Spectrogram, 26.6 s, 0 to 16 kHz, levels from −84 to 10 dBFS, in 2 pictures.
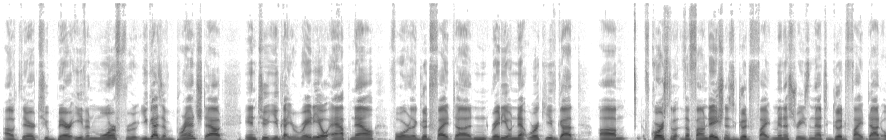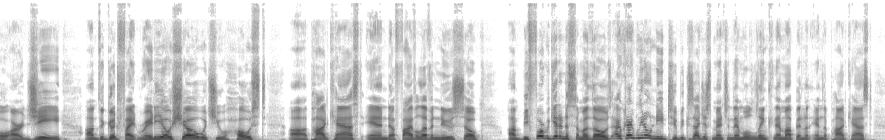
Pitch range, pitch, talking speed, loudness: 130-165 Hz, 145 Hz, 185 wpm, -21 LUFS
